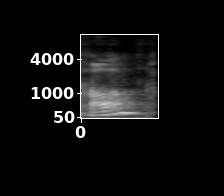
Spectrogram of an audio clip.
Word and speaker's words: Hallam: Sam Hallam, or how do you pronounce it? Hallam? – Yeah. That's how I pronounce it.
